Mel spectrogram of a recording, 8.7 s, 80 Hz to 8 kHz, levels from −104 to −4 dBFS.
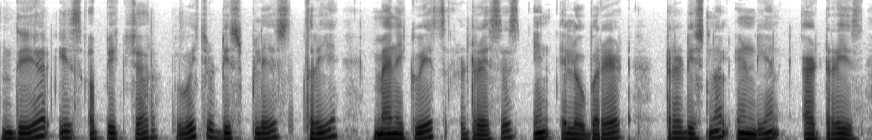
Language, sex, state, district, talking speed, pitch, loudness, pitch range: English, male, Jharkhand, Garhwa, 95 wpm, 115 Hz, -15 LUFS, 110-130 Hz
